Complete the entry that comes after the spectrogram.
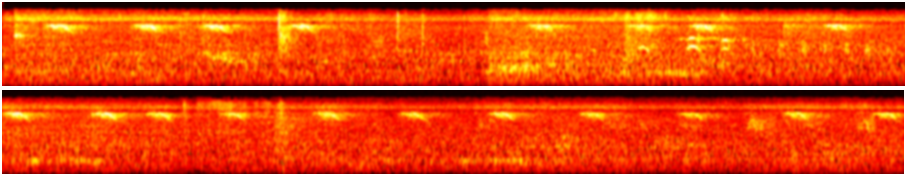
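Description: A small bird repeating a high, thin, falling note about once a second, over a steady hiss of outdoor background noise.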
